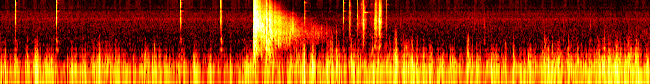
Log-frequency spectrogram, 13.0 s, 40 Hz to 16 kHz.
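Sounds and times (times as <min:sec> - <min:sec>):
rifle shot: 0:05.0 - 0:07.7
metallic lever clicks: 0:06.8 - 0:07.8.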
